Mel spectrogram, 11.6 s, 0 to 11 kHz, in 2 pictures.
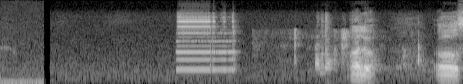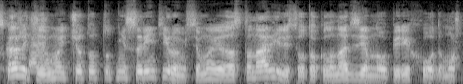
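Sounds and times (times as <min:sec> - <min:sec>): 
constant hiss: 0:00.0 - 0:11.5
phone line tone as a call is placed: 0:02.2 - 0:03.0
speech: 0:04.4 - 0:04.8, 0:05.4 - 0:11.5.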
